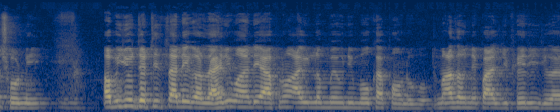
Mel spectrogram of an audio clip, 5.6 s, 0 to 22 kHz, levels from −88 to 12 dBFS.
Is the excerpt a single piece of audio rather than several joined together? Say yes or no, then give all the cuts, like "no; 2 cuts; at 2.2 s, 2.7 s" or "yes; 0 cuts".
no; 1 cut; at 4.3 s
